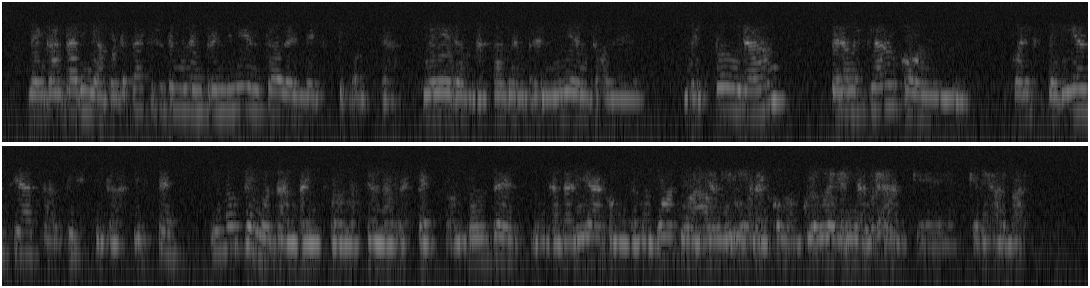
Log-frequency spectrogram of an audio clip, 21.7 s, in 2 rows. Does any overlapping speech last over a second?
Yes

